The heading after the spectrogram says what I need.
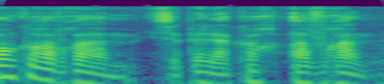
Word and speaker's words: Avraham: Abraham il s'appelle l'accord Avraham faire attention à bien prononcer comme il faut pendant la plus grande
